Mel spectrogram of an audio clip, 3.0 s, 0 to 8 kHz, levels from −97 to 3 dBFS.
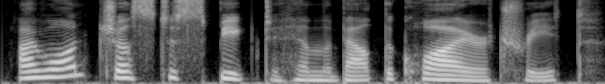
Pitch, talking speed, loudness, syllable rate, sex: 190 Hz, 220 wpm, -19 LUFS, 4.3 syllables/s, female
